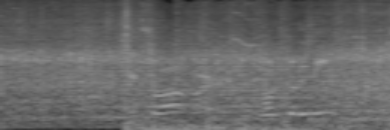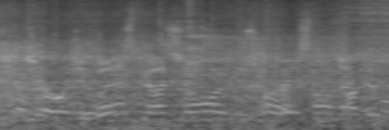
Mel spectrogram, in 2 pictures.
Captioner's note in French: audio parlé en français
